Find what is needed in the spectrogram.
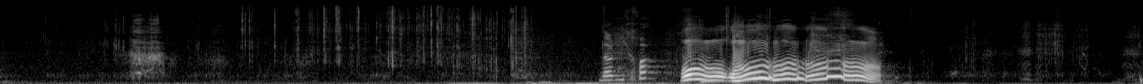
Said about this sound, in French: oh, On va entendre le craquement dans les chips hein, dans, le, micro.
